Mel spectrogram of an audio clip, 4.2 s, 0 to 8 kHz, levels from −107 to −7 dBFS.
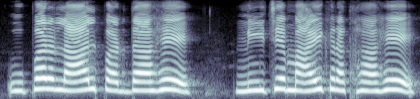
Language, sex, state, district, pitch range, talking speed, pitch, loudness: Hindi, female, Madhya Pradesh, Bhopal, 255-295 Hz, 115 wpm, 270 Hz, -12 LUFS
